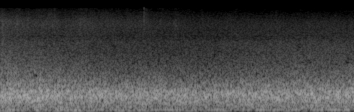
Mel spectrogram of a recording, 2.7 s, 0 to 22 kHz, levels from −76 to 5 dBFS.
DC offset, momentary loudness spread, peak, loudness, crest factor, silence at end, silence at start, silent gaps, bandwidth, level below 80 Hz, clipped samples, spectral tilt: under 0.1%; 3 LU; -12 dBFS; -26 LUFS; 14 dB; 0 s; 0 s; none; 16.5 kHz; -44 dBFS; under 0.1%; -5 dB/octave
